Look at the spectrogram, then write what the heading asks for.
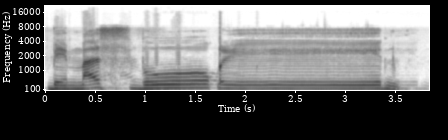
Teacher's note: قاف حروف مستعلیہ سے اس کو موٹا پڑھیں گے، قاف زیقین، یا مدہ ہے، اس کو دو حرکات لمبا کرنا ہے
